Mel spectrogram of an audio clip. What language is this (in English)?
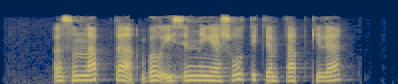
Bashkir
